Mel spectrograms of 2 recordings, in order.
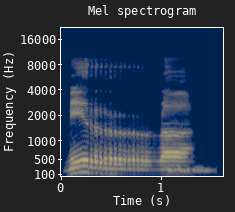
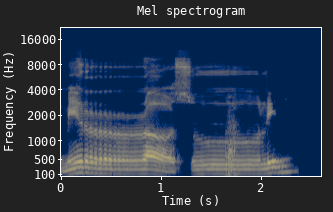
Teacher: Maksudnya masuk, nunnya tidak dibaca, langsung masuk ke huruf ro, tetapi tidak mendengung. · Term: idgham bila gunnah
